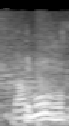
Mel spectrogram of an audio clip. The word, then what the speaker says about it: d'Amour: Damour francés. Y porque se pronuncia así, discúlpenme.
